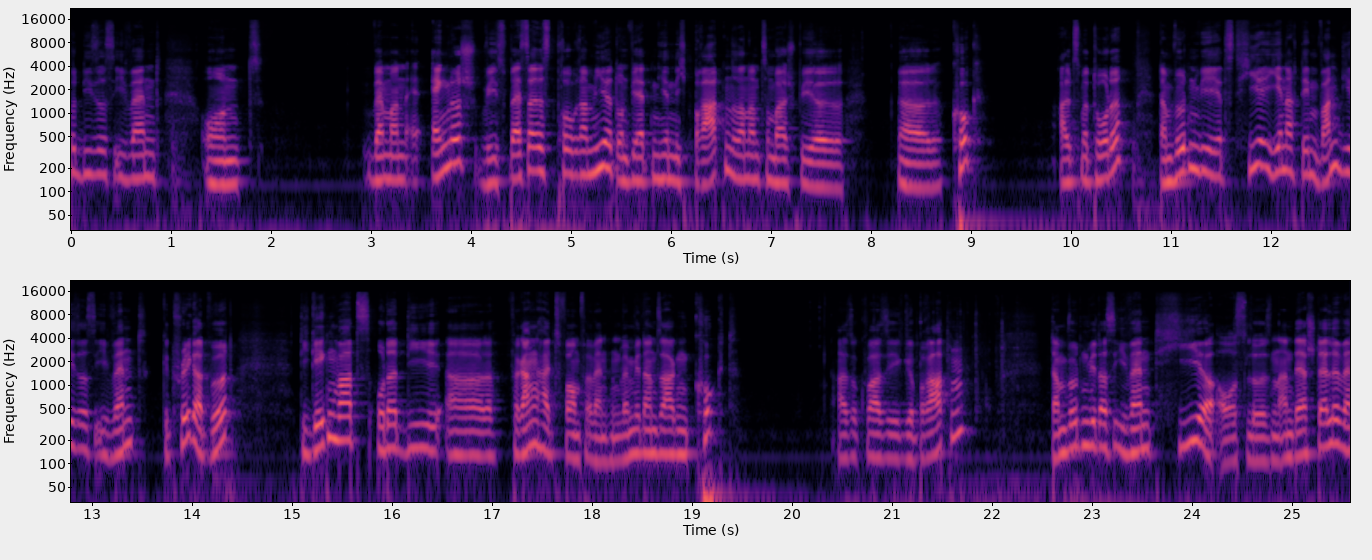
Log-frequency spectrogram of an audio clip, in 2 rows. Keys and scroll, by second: 20.5-22.4 typing.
